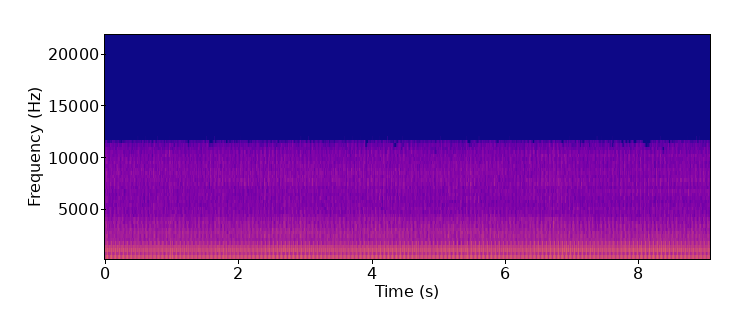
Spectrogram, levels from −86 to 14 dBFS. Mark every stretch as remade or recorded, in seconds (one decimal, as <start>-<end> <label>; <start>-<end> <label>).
0.0-4.7 recorded; 4.7-5.4 remade; 5.4-9.1 recorded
